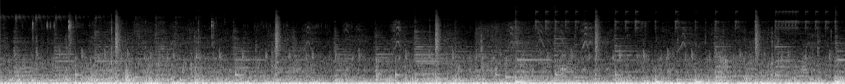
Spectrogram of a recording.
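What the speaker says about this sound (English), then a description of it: "Okay, I'm gonna put the engine neutral." Sailboat engine idling in neutral while leaving a harbor near Cozumel, a steady loud rumble mixed with wind buffeting the microphone and water noise, with no talking.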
